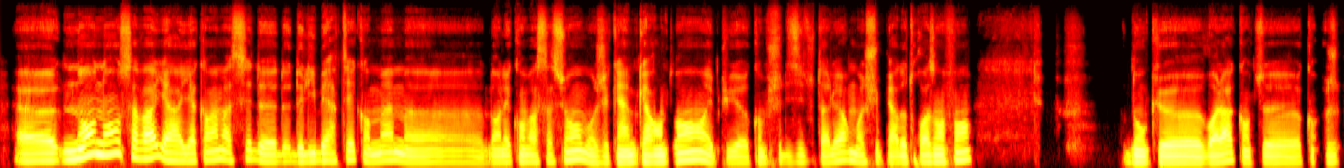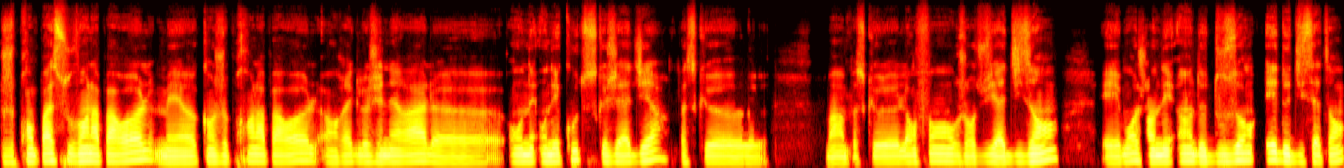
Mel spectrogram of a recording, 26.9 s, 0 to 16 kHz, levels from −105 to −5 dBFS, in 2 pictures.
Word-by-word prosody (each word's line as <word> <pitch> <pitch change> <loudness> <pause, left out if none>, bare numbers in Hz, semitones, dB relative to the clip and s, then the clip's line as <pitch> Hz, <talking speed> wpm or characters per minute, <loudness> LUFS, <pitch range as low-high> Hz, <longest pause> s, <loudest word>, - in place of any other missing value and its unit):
Heu, 120 +1 +3
non, 165 +11 +6
non, 230 +2 +4
ça 180 -6 0
va, 165 +3 +5
il 195 - -4
y - - +2
a 130 -2 +3
il - - -1
y 120 - 0
a 125 - -1
quand 135 - -2
même 150 +2 +1
assez 145 +2 -3
de 115 -5 +1
de 115 +1 -6
de 115 +1 -2
liberté 120 +4 -1
quand 125 -4 -4
même, 125 +1 +1
heu, 100 -2 -4
dans 105 -1 -2
les 105 -1 -1
conversations. 110 +6 0
Moi, 110 -6 0
j'ai 100 +1 -5
quand 105 - 0
même 105 +1 +3
40 110 0 +2
ans 135 +2 +5
et 105 - 0
puis, 95 +2 -7
heu, 95 -1 -3
comme 100 +1 -5
je - - -14
te 115 - -7
disais 105 +1 -8
tout 110 -1 -9
à 100 - 0
l'heure, 130 +4 0
moi 115 -4 0
je 105 - -6
suis - - -6
père 100 -1 -2
de 100 - +2
3 110 +2 0
enfants. 130 +6 +2 1.5
Donc 105 -2 +1
heu, 100 -1 +5
voilà, 105 +6 +4
quand, 100 +1 -5
heu, 95 -1 0
quand 110 +1 -10
je 105 -1 -5
je 100 -1 -5
prends 110 +3 0
pas 120 +3 +3
souvent 120 0 +1
la 115 -1 +4
parole, 120 +6 +2
mais 100 0 -1
heu, 95 0 -1
quand 105 - -2
je 105 0 -3
prends 115 +4 -6
la 110 -1 +1
parole 115 +3 0
en 100 -1 -5
règle 105 +1 -4
générale, 105 +2 0
heu, 95 -1 -5
on 110 +1 0
é 110 - +1
on 110 -1 0
écoute 130 +5 -1
ce - - -7
que 110 - -4
j'ai 110 +2 -2
à 105 - +1
dire 130 +8 -2
parce 100 -1 -10
que, 95 -1 -2 0.8
ben, 95 0 -3
parce 95 -1 -9
que - - -7 0.2
l'enfant, 105 +4 -1
aujourd'hui, 105 0 -3
a 100 - +2
10 105 +2 -3
ans 130 +7 +4 0.4
et 95 0 -2
moi, 115 +4 0
j'en 105 -1 +4
ai 105 -1 +2
1 120 0 +1
de 105 -2 +1
12 110 +3 -1
ans 125 -1 +2
et 135 0 +3
de 120 -2 +3
17 105 -1 -2
ans, 115 +3 0
110 Hz, 230 wpm, -22 LUFS, 100-120 Hz, 1.5 s, non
